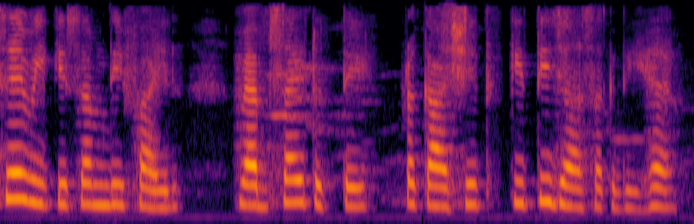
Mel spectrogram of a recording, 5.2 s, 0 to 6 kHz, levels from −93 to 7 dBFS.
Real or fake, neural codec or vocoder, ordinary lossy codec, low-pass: real; none; AAC, 24 kbps; 5.4 kHz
